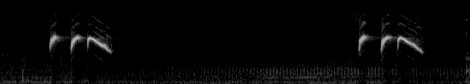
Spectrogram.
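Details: Female caged bird singing brightly to call the male: two bursts of three bright whistled notes, each rising sharply then sliding down, about three seconds apart, with quiet pauses between.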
